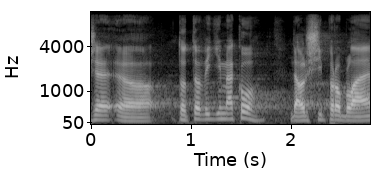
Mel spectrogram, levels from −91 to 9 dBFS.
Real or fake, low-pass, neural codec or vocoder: real; 10.8 kHz; none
